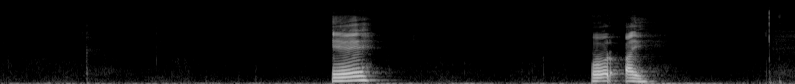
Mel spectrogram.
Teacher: ए दई तो कंठ तालु, ए और आई, इनका जो उच्चारण स्थान है ये कंठ और तालु से होता है।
